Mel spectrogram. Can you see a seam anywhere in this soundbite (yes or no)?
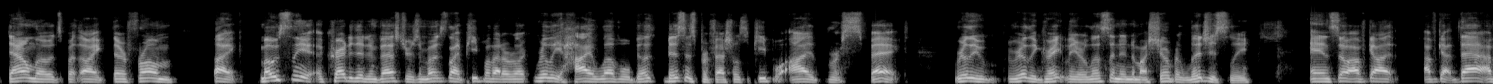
no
